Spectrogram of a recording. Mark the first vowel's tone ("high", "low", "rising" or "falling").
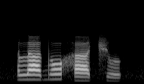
high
